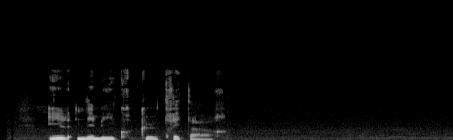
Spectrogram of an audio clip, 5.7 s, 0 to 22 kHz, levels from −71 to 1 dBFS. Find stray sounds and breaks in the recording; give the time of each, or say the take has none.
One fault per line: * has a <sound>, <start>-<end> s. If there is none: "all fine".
all fine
